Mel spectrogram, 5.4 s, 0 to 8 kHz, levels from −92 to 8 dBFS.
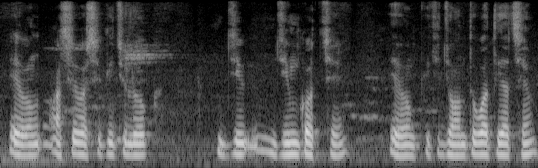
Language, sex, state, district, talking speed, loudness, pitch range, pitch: Bengali, male, West Bengal, North 24 Parganas, 120 wpm, -19 LUFS, 155-165 Hz, 160 Hz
